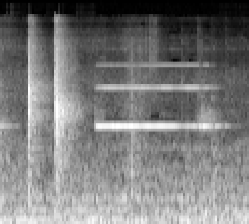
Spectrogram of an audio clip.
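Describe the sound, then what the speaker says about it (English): Kitchen timer beeping during home cooking of a pizza: a steady high electronic tone sounding continuously for about a second and a half, preceded by two sharp clicks, moderately close, with no talking. "Timer's going off."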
